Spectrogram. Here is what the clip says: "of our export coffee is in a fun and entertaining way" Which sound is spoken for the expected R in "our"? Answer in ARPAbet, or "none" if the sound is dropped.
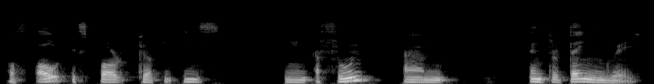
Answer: L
